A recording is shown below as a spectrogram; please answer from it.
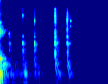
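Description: About half a dozen light, sharp clicks, spaced irregularly in the first second and a half, from a stylus tapping and writing on a tablet screen.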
